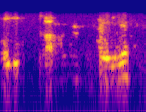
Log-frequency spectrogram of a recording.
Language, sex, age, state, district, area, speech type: Kannada, male, 45-60, Karnataka, Belgaum, rural, conversation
